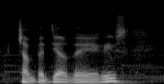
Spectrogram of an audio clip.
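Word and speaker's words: Champetier de Ribes: Estuve ahí en el evento de Brigitte Champetier de Gibbs, como se dice, porque su origen es francés, así que tiene esa pronunciación, Champetier de Gibbs.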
